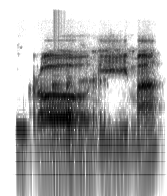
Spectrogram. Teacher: ba sukun bacaan qalqalah ya, memantul.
